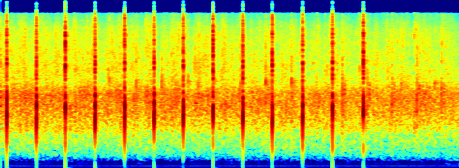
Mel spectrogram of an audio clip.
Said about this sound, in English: And what I'd like to do this morning is that there's a bunch of teachers and volunteers who are investing a lot in of time this morning, and would we just clap for them, and so they can say, "Hey, what are you guys clapping about?" Right?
